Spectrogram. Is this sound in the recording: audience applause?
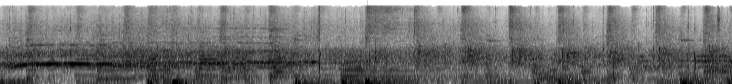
yes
